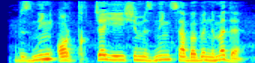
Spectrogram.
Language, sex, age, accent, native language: Uzbek, male, 19-29, Namangan, Uzbek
